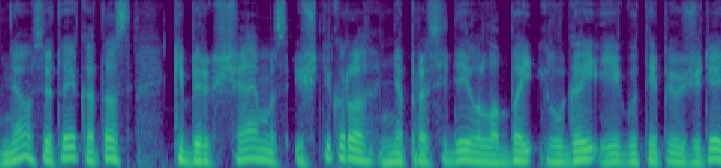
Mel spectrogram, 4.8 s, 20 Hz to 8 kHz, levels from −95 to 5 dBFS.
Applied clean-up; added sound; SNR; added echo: none; none; none; none.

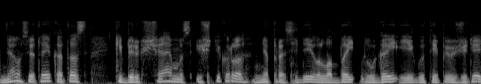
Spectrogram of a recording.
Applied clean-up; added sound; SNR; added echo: neural diffusion model UNIVERSE++.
